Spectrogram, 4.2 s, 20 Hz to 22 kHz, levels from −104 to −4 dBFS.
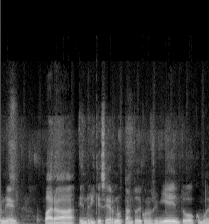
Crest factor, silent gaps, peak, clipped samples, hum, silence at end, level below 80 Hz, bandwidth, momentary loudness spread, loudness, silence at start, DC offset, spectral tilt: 16 dB; none; -12 dBFS; under 0.1%; none; 0 s; -52 dBFS; 13 kHz; 6 LU; -29 LUFS; 0 s; under 0.1%; -6.5 dB/octave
